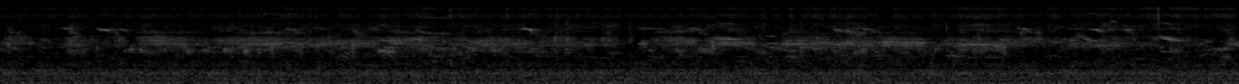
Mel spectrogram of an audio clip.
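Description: Faint steady background rumble and hiss, with small birds chirping faintly and intermittently.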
